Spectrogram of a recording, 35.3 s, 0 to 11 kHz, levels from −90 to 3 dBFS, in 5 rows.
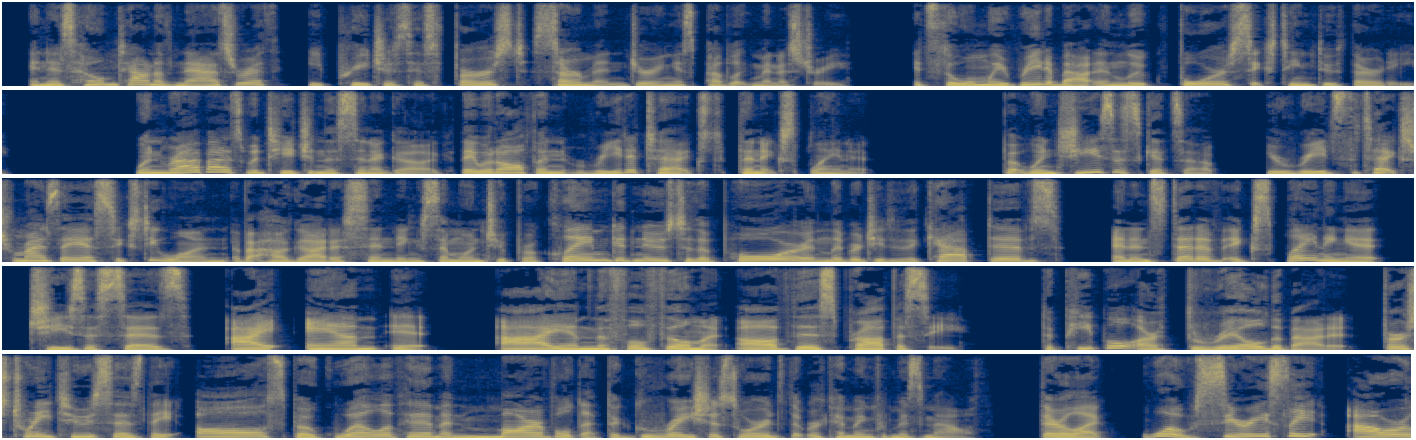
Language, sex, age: English, female, 30-49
